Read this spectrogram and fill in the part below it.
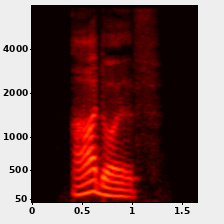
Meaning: a male given name from Old High German, equivalent to English Adolph
- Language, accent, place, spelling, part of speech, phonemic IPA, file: German, Germany, Berlin, Adolf, proper noun, /ˈaːdɔlf/, De-Adolf.ogg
